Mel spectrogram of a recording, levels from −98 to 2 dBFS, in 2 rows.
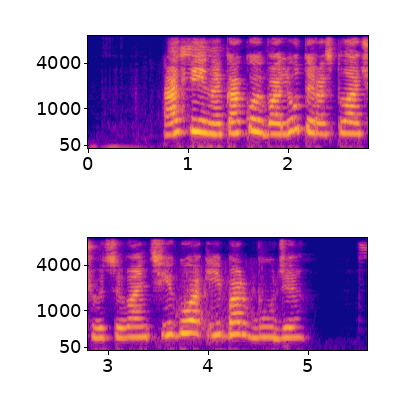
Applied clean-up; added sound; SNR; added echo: neural mask model DeepFilterNet 3.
